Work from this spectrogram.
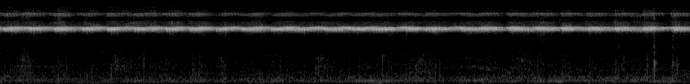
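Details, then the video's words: Continuous shrill chirping of a kalung cricket, a kept singing cricket, a steady high tone with a fainter harmonic above, broken into fast pulses at roughly 222 a minute, with a few soft low knocks in the background. "KRIK KRIK Suara jangkrik kalung yg viral"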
